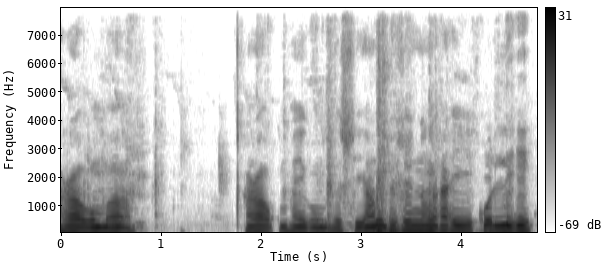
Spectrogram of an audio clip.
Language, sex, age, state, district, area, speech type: Manipuri, male, 18-30, Manipur, Chandel, rural, spontaneous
